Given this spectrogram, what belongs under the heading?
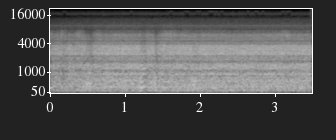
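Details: Grundig Satellit 800 radio tuned off-station: steady even hiss across the range with no chugging or stepping of the encoder; clean background noise of a healthy receiver.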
